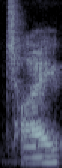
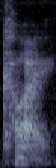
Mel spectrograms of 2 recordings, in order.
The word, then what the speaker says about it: chi: It looks like chai or chi, but it's pronounced chi. It rhymes with thigh or my chi-squared.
